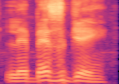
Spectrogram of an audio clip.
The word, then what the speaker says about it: Lebesgue: Lebesgue. La S no la pronuncian. En este caso, no se pronuncian el nombre de este señor, es Lebesgue.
